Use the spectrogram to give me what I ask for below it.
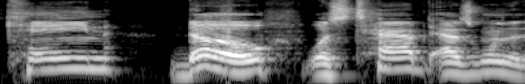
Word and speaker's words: Kaindoh: player bio right now so kando pronounced kane doe was tabbed as one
